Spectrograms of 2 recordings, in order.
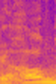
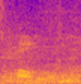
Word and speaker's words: hung: How do we pronounce hung? Use a short uh sound like cuff and up. H- hung. And then the nasal sound for the ng. Hung. No hung. There's no G sound.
